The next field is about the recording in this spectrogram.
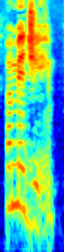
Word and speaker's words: Bemidji: So this week we're actually going to be in Minnesota, and we're in Bemidji, and I did listen to the pronunciation several times to make sure I said that right. So Bemidji, we are going to be talking about the disappearance of Nevaeh Kingbird.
